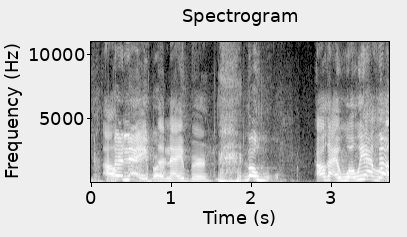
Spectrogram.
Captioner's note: chuckles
